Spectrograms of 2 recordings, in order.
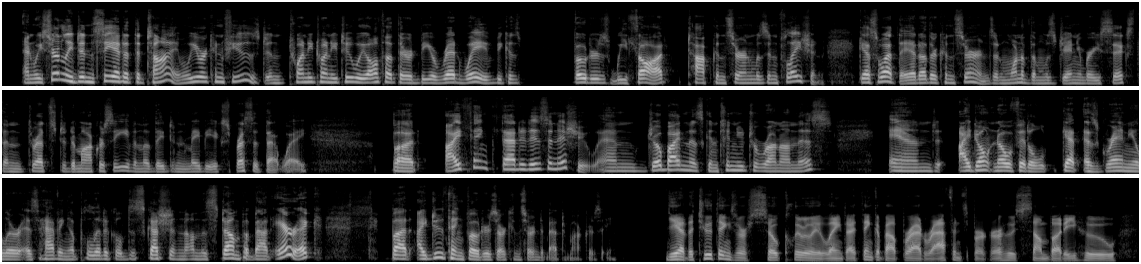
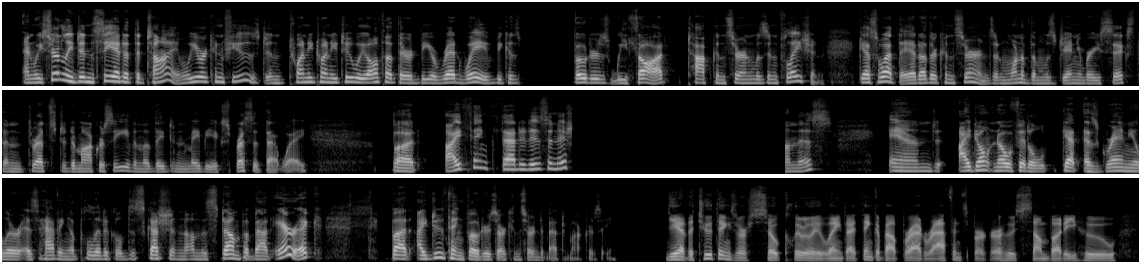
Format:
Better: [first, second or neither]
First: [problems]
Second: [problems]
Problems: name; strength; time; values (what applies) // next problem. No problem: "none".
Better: first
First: none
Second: audio cutting out; at 17 s for 2 s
